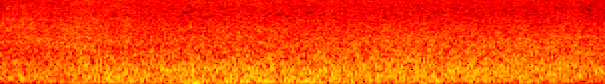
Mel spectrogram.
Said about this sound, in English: Lovely waves on a gorgeous, sunny beach.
